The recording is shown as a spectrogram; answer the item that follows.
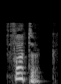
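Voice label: "futtock", British English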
